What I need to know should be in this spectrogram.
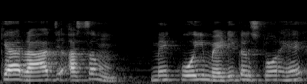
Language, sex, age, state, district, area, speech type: Hindi, female, 60+, Madhya Pradesh, Ujjain, urban, read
